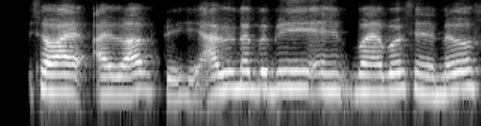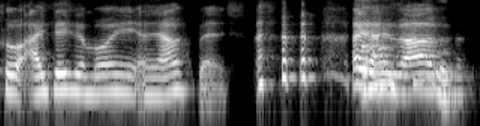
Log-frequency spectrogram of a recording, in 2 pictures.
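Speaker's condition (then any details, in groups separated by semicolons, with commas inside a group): Tongue cancer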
